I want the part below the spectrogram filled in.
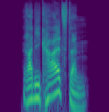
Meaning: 1. superlative degree of radikal 2. inflection of radikal: strong genitive masculine/neuter singular superlative degree
- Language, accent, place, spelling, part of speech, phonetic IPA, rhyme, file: German, Germany, Berlin, radikalsten, adjective, [ʁadiˈkaːlstn̩], -aːlstn̩, De-radikalsten.ogg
